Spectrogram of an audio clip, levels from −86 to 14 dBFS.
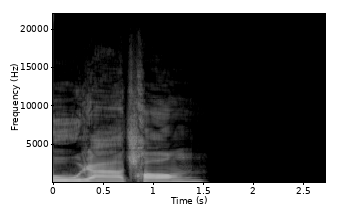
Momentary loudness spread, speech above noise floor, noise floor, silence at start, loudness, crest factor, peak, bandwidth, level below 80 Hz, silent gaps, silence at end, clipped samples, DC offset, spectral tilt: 15 LU; over 70 dB; under -90 dBFS; 0 s; -21 LUFS; 18 dB; -6 dBFS; 15 kHz; -80 dBFS; none; 1.25 s; under 0.1%; under 0.1%; -5.5 dB/octave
